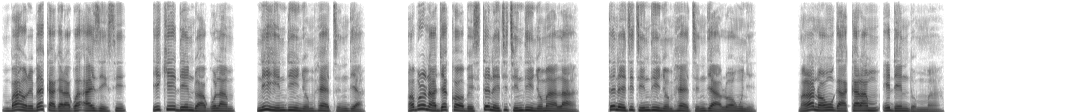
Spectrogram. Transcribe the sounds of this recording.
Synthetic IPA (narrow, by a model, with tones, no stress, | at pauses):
ŋ͡m̩˨ɡ͡ba˦ɦʊ˨ɾɪ˨be˦ka˨ɡa˨ɾa˨ɡʷa˦ʔa˦ɪ˦zi˨ksi˦ | i˦ke˦ɪ˦dɪ˨n̩˦dʊ˨a˨ɡʷʊ˦la˦m̩˦ | ni˦ɦi˨n̩˦di˦i˨ɲo˨m̩˦ɦe˦˨tɪ˨n̩˦dɪ˦a̰˨ | ɔ˦bʊ˦ɾʊ˦na˨d͡ʒe˦kɔ˦˨be˨si̥˦te˦ne˨t̬i˦ti˨n̩˦di˦˨ɲo˨m̩˦a˦˨la̰ː˦˨ | si̥˦te˦ne˨t̬i˦ti˨n̩˦di˦i˦˨ɲo˨m̩˦ɦe˦˨tɪ˨n̩˦dɪ˦a˨lʊ˦ɔ˦ŋʷʊ˦ɲḛ˨ | ma˨ɾa˦nɔ˨ŋʷʊ˦ɡa˨a˨ka˦ɾa˦m̩˦ɪ˦dɪ˨n̩˦dʊ̰˨m̩˦ma̰ː˦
